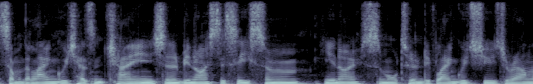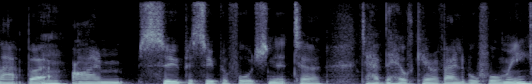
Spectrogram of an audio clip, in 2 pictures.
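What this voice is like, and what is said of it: Strong Australian accent. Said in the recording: “there's an Antipodean accent there, a roaring one... Northern Australia... my accent came back with a vengeance”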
